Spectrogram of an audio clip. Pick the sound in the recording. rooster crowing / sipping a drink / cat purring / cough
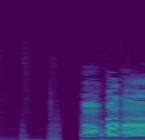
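rooster crowing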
